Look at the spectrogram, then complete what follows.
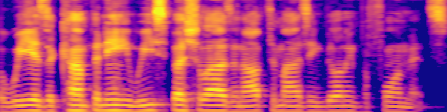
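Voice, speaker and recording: A man with a Southern US accent has a dark, mellow tone and medium pitch. He talks at a fairly quick pace in a flat monotone. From Arkansas. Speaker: energy services company representative. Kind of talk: presentation to city council. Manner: loud.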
